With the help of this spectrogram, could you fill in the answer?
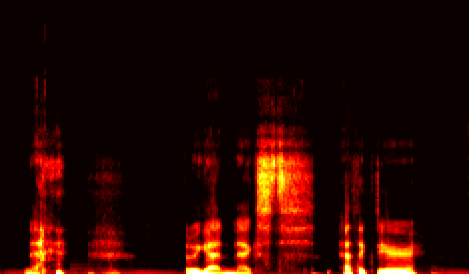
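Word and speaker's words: Eikthyrdeer: Ethic dear. Ectadier. That's how you say. I always mispronounce.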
